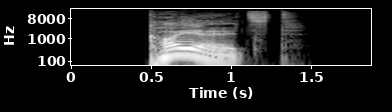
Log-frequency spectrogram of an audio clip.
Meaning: second-person singular present of keulen
- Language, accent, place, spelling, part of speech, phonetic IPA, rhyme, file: German, Germany, Berlin, keulst, verb, [kɔɪ̯lst], -ɔɪ̯lst, De-keulst.ogg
